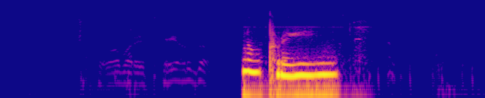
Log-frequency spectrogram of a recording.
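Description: A young man speaks loudly into a microphone.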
